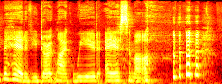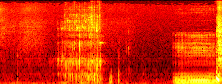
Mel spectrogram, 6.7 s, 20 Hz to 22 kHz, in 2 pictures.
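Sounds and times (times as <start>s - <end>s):
speech: 0.0s - 2.4s
wet slurp of hot peppermint tea: 4.2s - 5.1s
brief vocal sound: 5.9s - 6.6s.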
